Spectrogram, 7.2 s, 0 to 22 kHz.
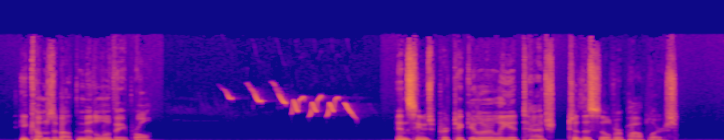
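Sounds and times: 
yellow warbler song of thin sharp sweet notes: 0:00.0 - 0:04.4
faint low hum: 0:00.0 - 0:07.2
speech: 0:00.2 - 0:01.6, 0:04.0 - 0:06.9.

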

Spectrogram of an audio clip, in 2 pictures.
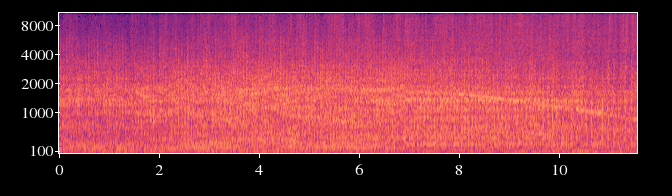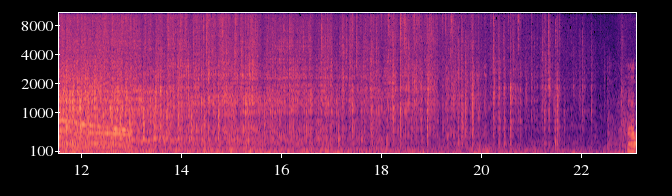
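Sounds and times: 
motor-driven belt drive of a mill running: 0:00.0 - 0:14.2
belt drive whining tone sliding downward: 0:00.0 - 0:14.8.

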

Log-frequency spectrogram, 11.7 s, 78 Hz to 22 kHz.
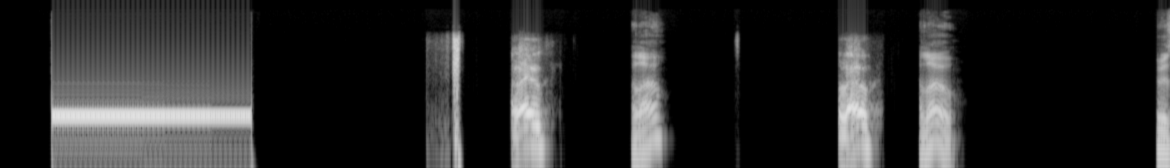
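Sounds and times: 
steady ringback tone of an outgoing phone call: 0:00.5 - 0:02.6
speech: 0:05.1 - 0:05.6, 0:06.3 - 0:06.7, 0:08.4 - 0:09.6.

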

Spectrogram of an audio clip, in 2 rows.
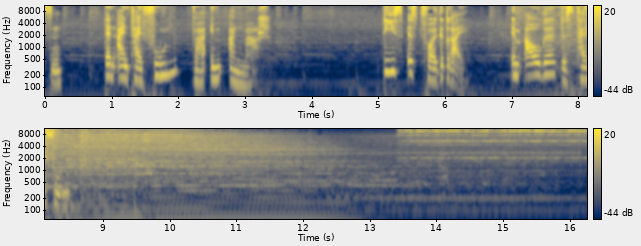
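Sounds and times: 
speech: 0:00.1 - 0:03.4, 0:05.1 - 0:06.4, 0:07.0 - 0:08.7
telephone ringing in the Coast Guard command center in Juneau Alaska: 0:13.4 - 0:16.2.

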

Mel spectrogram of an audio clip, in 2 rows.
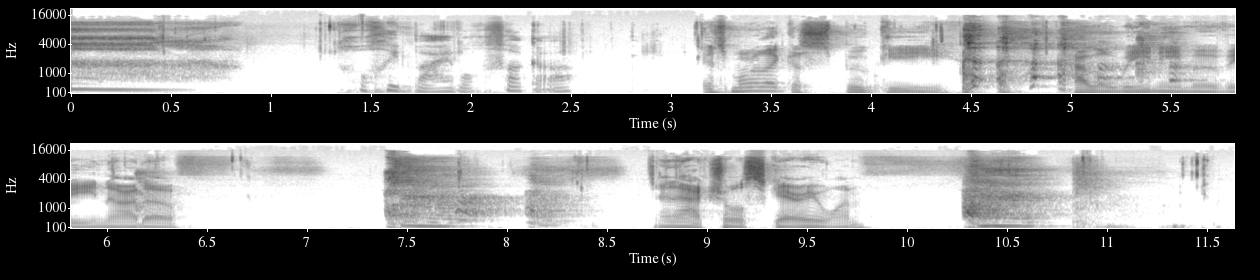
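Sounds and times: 
speech: 0:01.4 - 0:02.6, 0:03.2 - 0:06.5, 0:07.4 - 0:08.0, 0:08.7 - 0:11.0
person coughing: 0:04.4 - 0:06.3, 0:07.4 - 0:08.5, 0:10.3 - 0:10.9.

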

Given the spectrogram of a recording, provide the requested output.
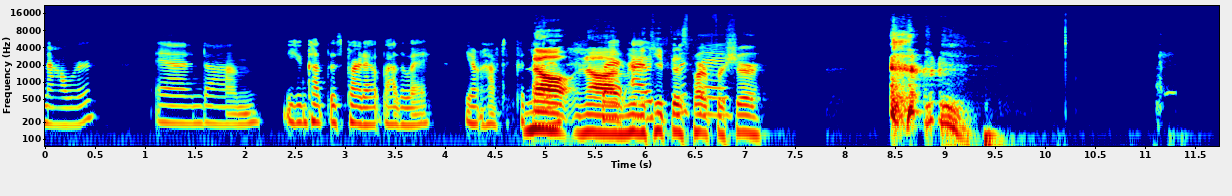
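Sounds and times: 
speech: 0:00.0 - 0:07.2, 0:08.6 - 0:09.3
loud harsh rasping cough: 0:08.5 - 0:09.4
faint brief throat clearing: 0:08.5 - 0:09.5.

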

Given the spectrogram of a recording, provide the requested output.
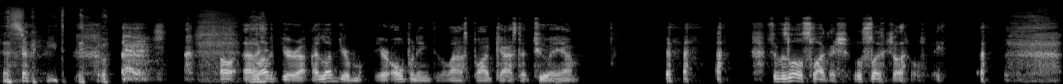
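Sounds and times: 
dry coughs: 0:00.0 - 0:01.6
laughter: 0:00.0 - 0:02.7, 0:06.7 - 0:07.7
speech: 0:00.0 - 0:05.8, 0:06.6 - 0:10.6
throat clearing: 0:00.1 - 0:01.6.

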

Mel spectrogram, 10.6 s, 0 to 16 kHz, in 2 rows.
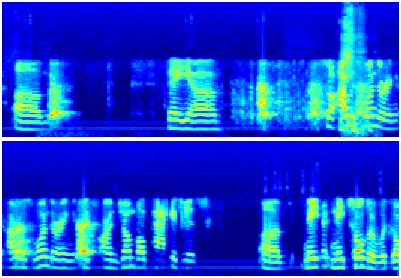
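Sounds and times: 
low steady hum: 0:00.0 - 0:10.5
speech: 0:00.2 - 0:00.9, 0:02.2 - 0:03.6, 0:04.3 - 0:08.1, 0:08.7 - 0:10.5
dog barking: 0:00.6 - 0:01.0, 0:03.4 - 0:04.4, 0:06.3 - 0:06.6.

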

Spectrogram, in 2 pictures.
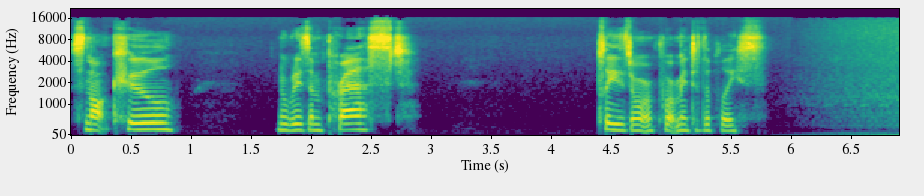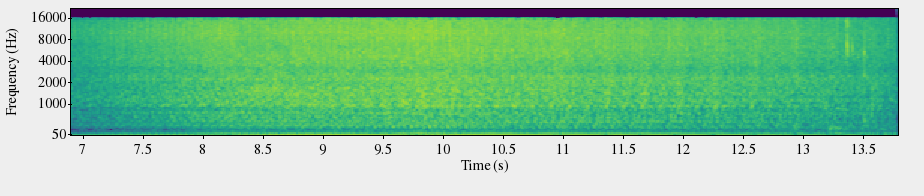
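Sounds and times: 
speech: 0:00.0 - 0:01.0, 0:01.7 - 0:02.9, 0:04.4 - 0:05.9
engine idling with deep low rumble: 0:06.0 - 0:13.7.

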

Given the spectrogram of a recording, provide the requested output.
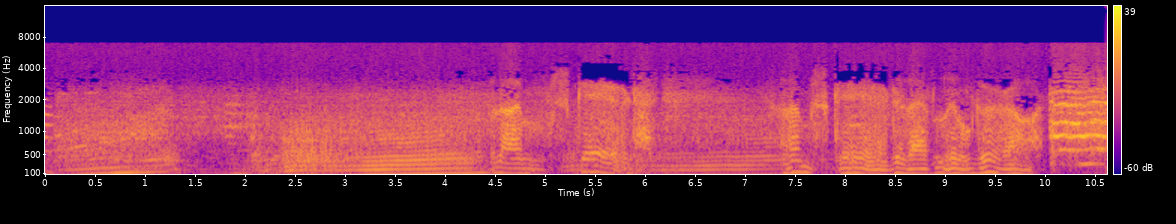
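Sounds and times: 
car engine revving as the car drives off: 0:00.0 - 0:09.6
speech: 0:04.7 - 0:06.4, 0:07.4 - 0:10.1.

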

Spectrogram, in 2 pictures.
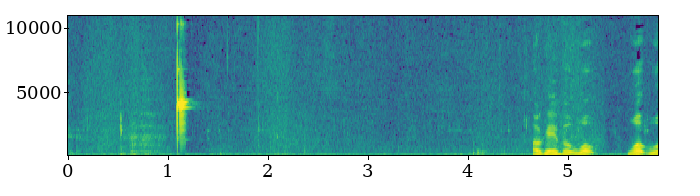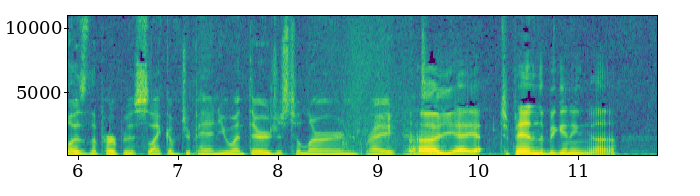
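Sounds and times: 
quiet low hum: 0:00.0 - 0:11.7
glasses clinking in a toast: 0:01.1 - 0:01.4
speech: 0:04.7 - 0:11.5.

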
